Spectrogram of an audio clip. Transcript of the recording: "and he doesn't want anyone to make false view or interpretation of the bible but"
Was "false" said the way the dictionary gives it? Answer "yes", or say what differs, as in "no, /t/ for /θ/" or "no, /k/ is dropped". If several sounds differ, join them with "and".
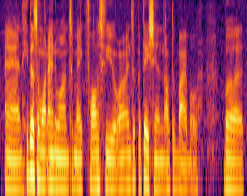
yes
